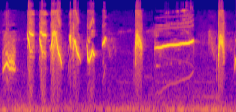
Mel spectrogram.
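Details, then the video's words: Oriental magpie-robin, described as a champion with a full repertoire, singing to prompt other birds: a quick series of bright, slurred chirps, then one long, pure whistle gently rising in pitch, ending with a short chirp. "SUARA KACER FULL ISIAN - KACER JUARA - PANCINGAN BURUNG KACER"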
